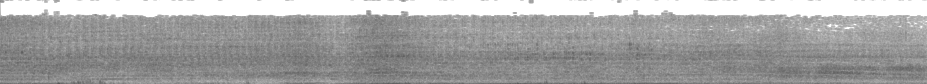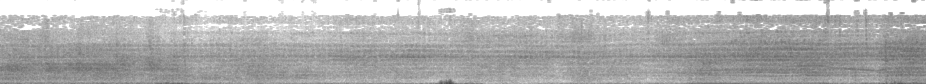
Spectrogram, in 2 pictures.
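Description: A small engine revs and idles as a vehicle drives across grass.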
